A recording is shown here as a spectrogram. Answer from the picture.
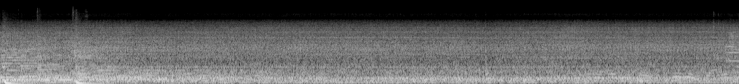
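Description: BMW F 850 GS parallel-twin engine running through an Akrapovic slip-on exhaust, heard on board while the motorcycle is ridden at low speed, with steady road and wind noise. There are a couple of low thumps in the first second.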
